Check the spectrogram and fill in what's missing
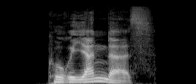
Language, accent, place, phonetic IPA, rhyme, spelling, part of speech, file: German, Germany, Berlin, [koˈʁi̯andɐs], -andɐs, Korianders, noun, De-Korianders.ogg
- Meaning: genitive singular of Koriander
